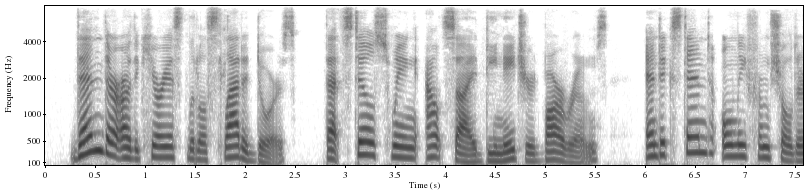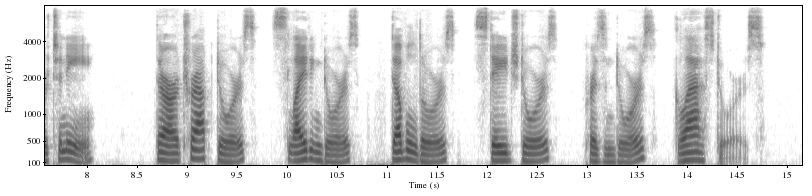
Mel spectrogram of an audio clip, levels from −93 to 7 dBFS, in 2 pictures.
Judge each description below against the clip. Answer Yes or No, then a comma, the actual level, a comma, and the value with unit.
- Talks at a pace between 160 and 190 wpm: No, average, 140 wpm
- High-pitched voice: No, medium, 155 Hz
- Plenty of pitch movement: Yes, wide, 6.6 semitones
